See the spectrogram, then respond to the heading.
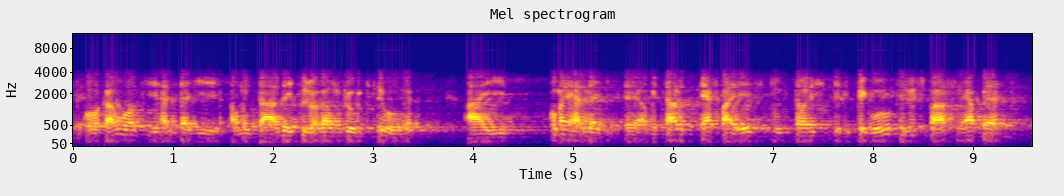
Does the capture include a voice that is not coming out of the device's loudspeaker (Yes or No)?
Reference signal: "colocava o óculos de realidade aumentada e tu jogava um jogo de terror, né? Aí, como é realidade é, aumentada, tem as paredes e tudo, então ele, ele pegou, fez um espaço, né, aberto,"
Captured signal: No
